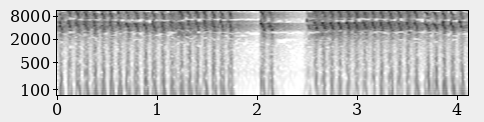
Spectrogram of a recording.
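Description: Cililin singing a fast, high, rattling series of sharp chirps, about five per second, broken once by a half-second pause.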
